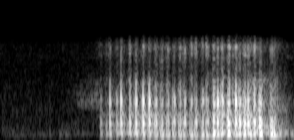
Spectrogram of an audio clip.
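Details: Two-month-old Labrador puppy snoring while napping: a single fluttering, rattling snore.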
